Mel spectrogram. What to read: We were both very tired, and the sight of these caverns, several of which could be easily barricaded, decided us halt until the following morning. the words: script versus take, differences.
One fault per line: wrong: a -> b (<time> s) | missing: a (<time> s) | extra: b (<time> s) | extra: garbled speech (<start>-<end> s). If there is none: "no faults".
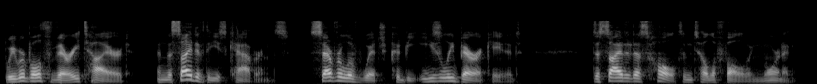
no faults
